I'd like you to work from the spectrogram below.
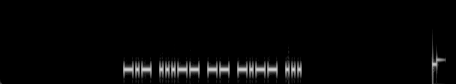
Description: Morse code, heard as a keyed tone, about 40 wpm, 700 Hz. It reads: K3MYS
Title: USA Call Signs - 5 Characters - 4x Character Spacing - 40wpm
